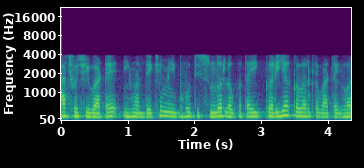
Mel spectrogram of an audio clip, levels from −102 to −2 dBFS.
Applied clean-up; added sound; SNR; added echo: none; none; none; none.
